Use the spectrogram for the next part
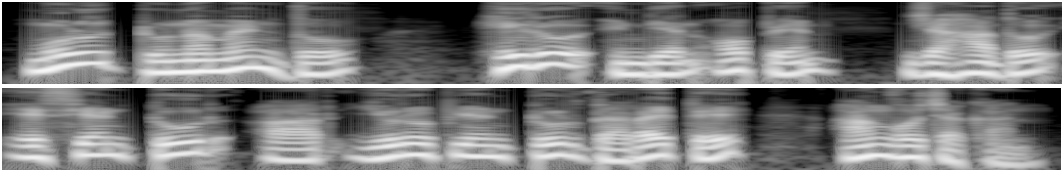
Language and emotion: Santali, neutral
